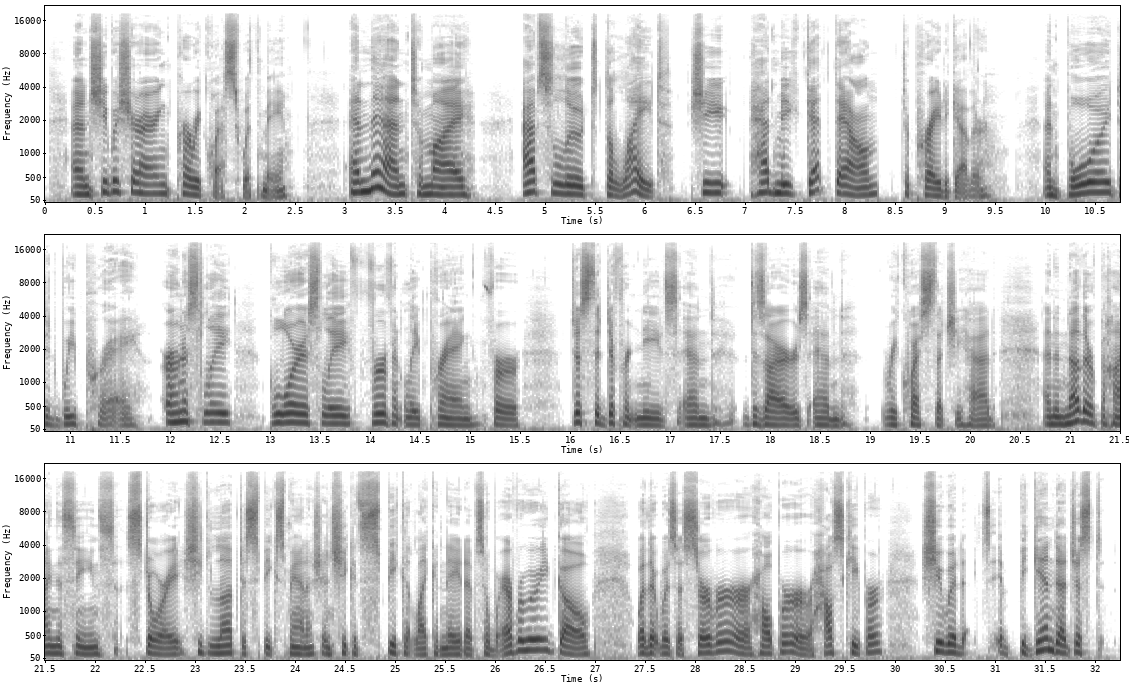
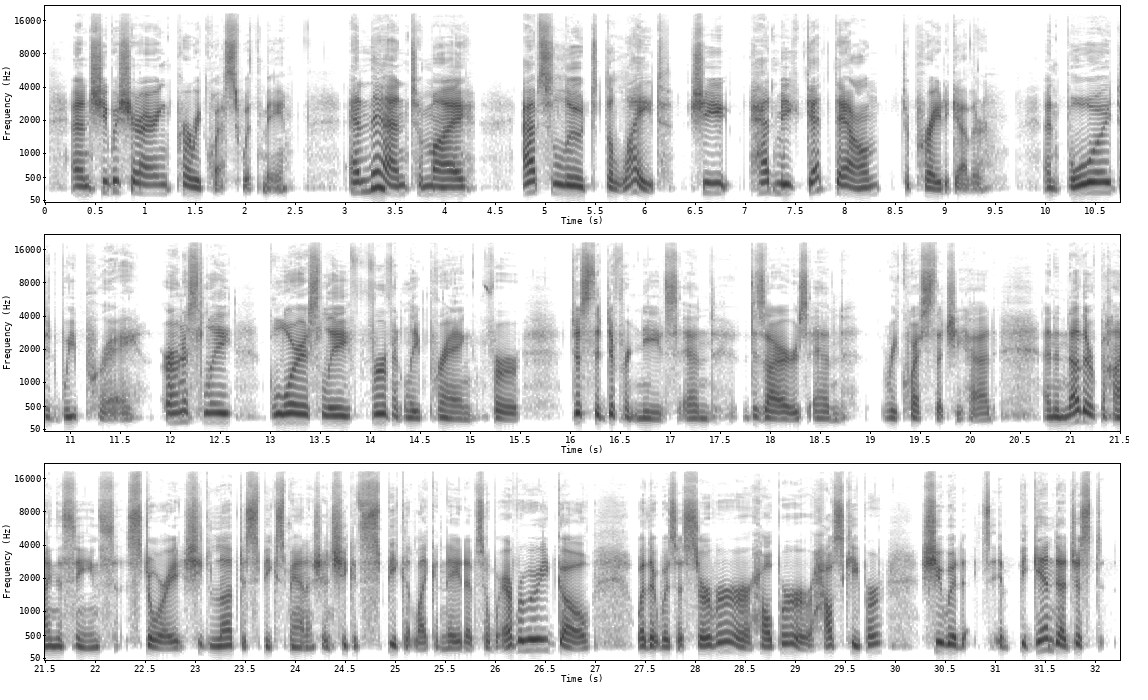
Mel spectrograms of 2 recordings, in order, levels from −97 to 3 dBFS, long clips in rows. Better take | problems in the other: first | thin; somewhat; fading below 300 Hz

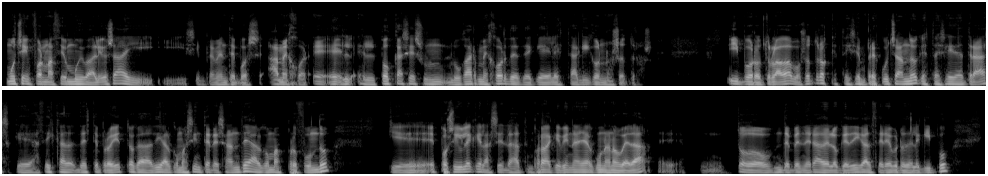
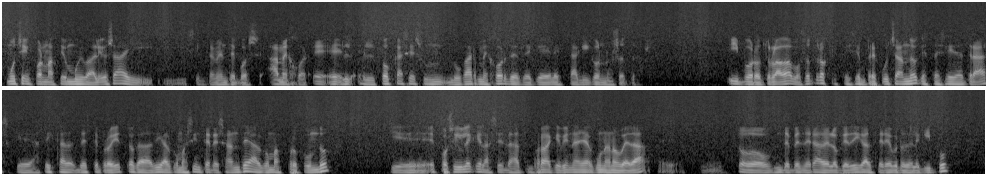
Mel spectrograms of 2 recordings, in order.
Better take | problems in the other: first | hiss; loud; throughout; 4 dB below the speech

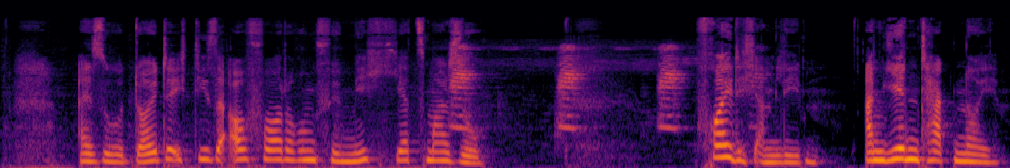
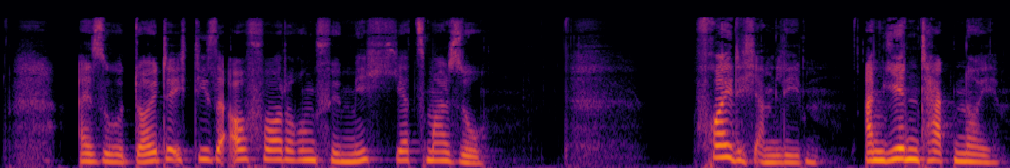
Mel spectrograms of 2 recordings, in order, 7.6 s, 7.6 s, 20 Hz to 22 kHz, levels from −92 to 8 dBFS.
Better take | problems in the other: second | animal sounds; noticeable; until 5.5 s; 10 dB below the speech

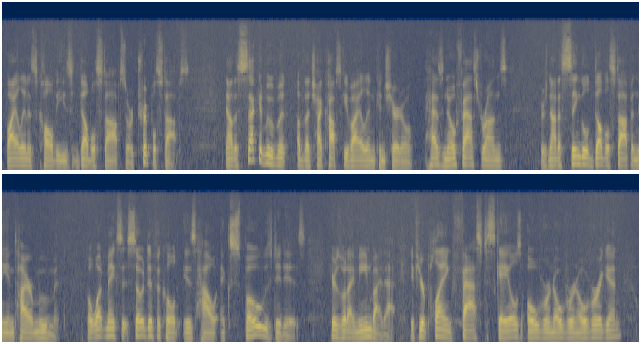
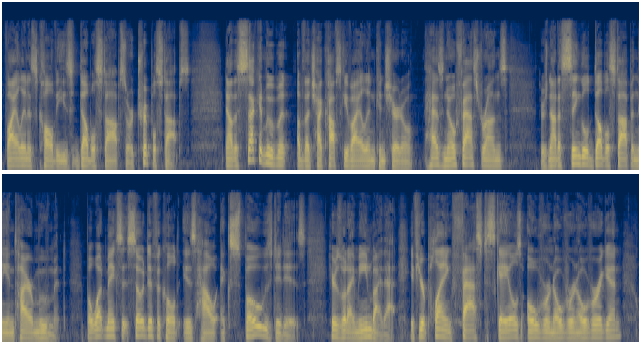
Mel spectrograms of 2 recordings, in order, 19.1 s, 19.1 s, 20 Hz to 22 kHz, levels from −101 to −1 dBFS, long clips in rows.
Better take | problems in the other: second | hiss; noticeable; throughout; 20 dB below the speech

